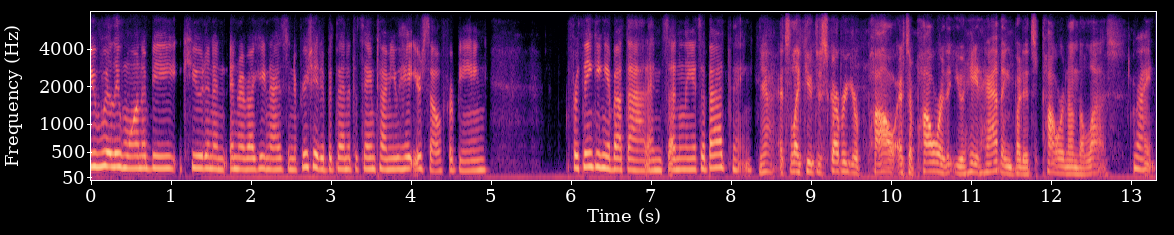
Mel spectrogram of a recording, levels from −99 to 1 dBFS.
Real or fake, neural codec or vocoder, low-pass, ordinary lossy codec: real; none; 7.2 kHz; Opus, 16 kbps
